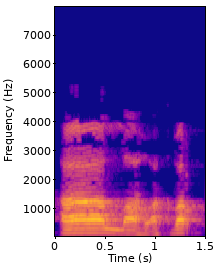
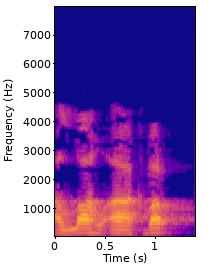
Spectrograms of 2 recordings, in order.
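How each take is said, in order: First: The opening hamza of the first word is lengthened. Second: The opening hamza of the second word is lengthened. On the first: It turns the phrase into a question. "لو مد الهمزة في الله" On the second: It asks whether God is greatest or not. "لو مد همزة أكبر"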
